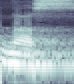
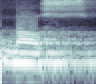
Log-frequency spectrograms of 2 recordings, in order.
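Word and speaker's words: ناس: নুন সদ জবর নাস, এখানে অনেকজনে এটা সিনের মতো উচ্চারণ করে নাস। নাস পড়বো না, নাস একটু মোটা হবে, শেষ দিতে হবে।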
